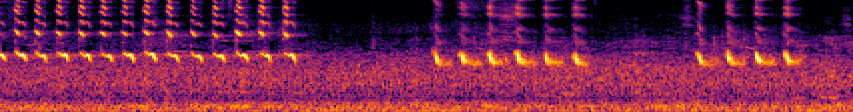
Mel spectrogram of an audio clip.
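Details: On Memorial Day in New York a bird sings a fast even trill of about fifteen clipped notes, then pauses and gives two shorter groups of five sharp, hooked chirps, with a steady low hum.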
